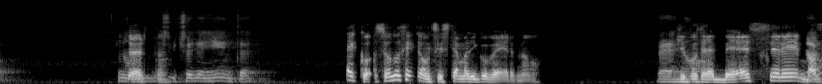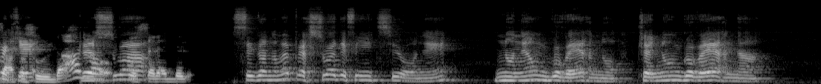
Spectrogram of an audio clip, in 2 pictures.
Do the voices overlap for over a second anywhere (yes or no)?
yes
